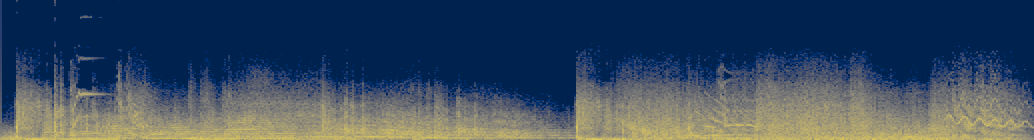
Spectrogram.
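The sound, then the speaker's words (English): A futuristic pod racer crashing: a loud, continuous roar of racing engines with whining pitched tones that slide up and down, a sudden break midway, then more dense roaring noise until the end. “So so next we have one of the crashes, the death of Team Toe.”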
